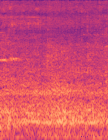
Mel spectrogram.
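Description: Train pulling into a railway station, a loud, steady rumble of rail wheels and carriages rolling close by, with no talking.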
